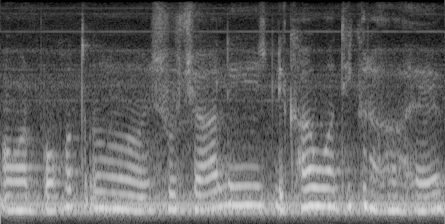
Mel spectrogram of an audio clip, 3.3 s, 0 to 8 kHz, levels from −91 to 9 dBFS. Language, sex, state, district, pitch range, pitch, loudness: Hindi, female, Chandigarh, Chandigarh, 195-240 Hz, 215 Hz, -14 LUFS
